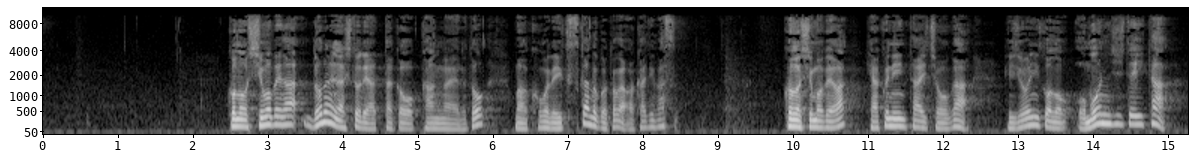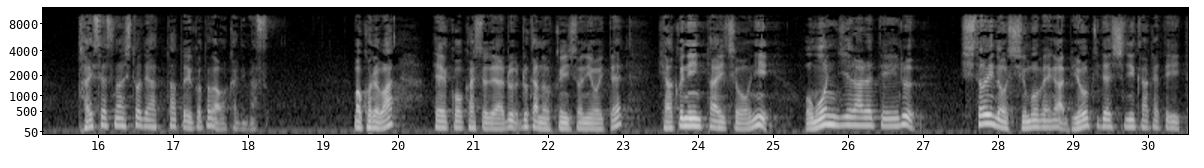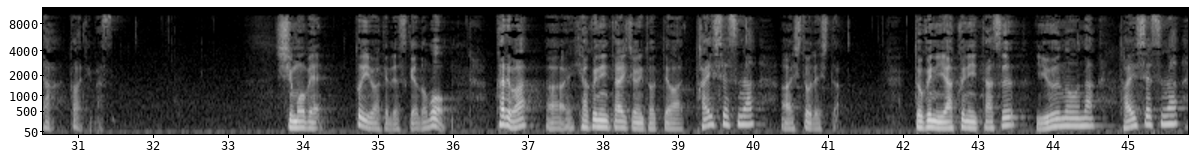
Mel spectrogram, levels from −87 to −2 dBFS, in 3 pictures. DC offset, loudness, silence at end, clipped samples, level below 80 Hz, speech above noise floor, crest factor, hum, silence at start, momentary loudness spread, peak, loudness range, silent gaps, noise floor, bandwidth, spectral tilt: under 0.1%; -27 LUFS; 0 s; under 0.1%; -60 dBFS; 32 dB; 22 dB; none; 2.5 s; 12 LU; -6 dBFS; 6 LU; none; -59 dBFS; 10.5 kHz; -5.5 dB/octave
